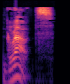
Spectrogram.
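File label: "grouts", British English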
